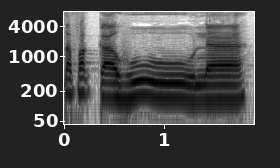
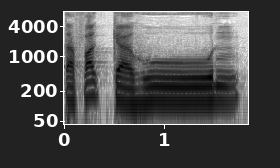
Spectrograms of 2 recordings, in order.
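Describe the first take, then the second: First: The word ends with an added a vowel. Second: The word ends on a bare n sound. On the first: The final letter is voweled before stopping. The speaker calls it wrong. "Jangan kita dibaca tafakkahuna baru berwakaf" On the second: The reader stops at this word. The speaker calls it right. "kalau kita berwakaf di huruf nun, kita baca tafakkahun"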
